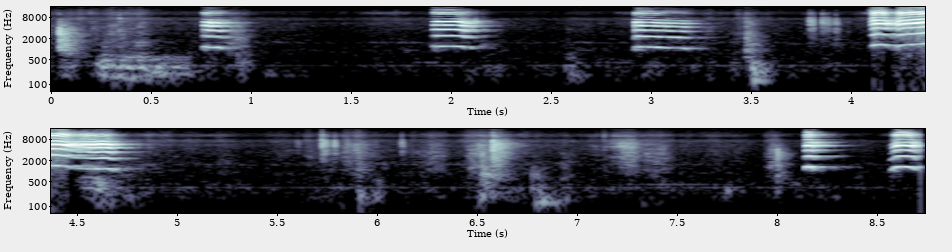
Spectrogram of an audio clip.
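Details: Puppies giving high squeaky calls indoors in a small room, short harmonic yelps rising and falling, several bursts over about nine seconds with quieter shuffling between.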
